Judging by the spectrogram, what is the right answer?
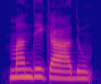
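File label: "mandigadu", female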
